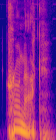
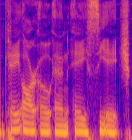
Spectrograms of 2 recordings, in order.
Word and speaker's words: Kronach: a small bavarian town kronac and maybe i'm pronouncing that wrong k-r-o-n-a-c-h kronach i think kronac is probably right and he made him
